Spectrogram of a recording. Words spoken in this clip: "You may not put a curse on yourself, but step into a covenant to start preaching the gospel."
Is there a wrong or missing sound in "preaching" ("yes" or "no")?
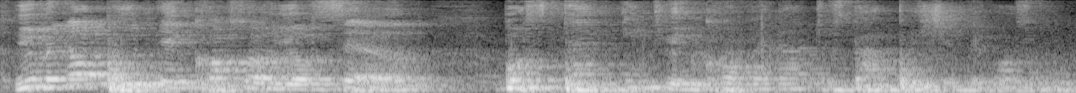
yes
